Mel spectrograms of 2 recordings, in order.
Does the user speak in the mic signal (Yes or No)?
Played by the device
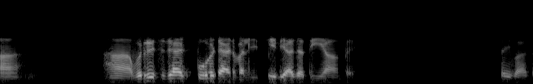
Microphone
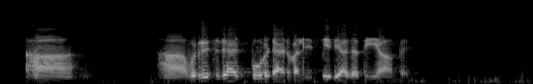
No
